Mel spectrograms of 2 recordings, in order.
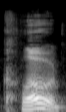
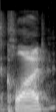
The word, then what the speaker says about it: Claude: Is it Claude now, or Anthropic rather? And I say Claude because I'm from Quebec. It's also known as Claude.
